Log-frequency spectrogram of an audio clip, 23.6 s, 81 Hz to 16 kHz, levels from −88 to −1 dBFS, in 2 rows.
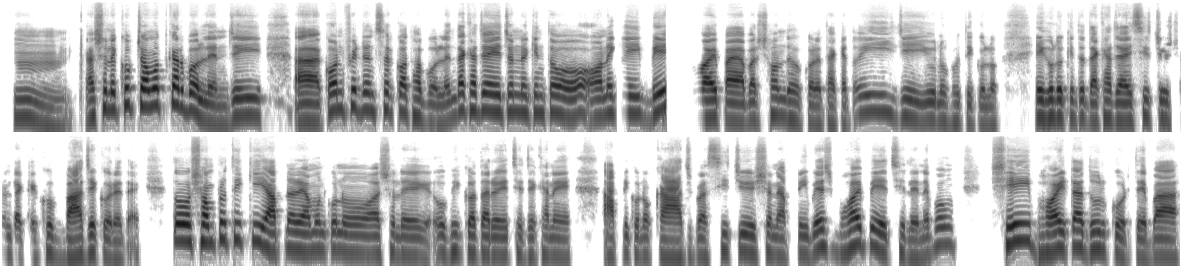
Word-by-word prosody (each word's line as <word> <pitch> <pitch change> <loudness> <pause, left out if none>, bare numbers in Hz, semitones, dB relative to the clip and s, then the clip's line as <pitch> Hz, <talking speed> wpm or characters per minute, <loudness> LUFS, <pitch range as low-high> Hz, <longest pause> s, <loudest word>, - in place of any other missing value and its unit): হুম, 155 -2 -4 0.5
আসলে 205 +7 +2
খুব 250 0 +3
চমৎকার 245 +2 +7
বললেন 135 -10 +3
যে - - 0
এই - - +1 0.5
আ - - +6 0.3
কনফিডেন্স 200 -1 +2
এর 195 - -9
কথা 175 -4 0
বললেন। 125 +1 -3
দেখা 195 0 +4
যায় 195 - +5
এজন্যই 185 0 -2
কিন্তু 180 0 -2 0.4
অনেকেই 175 +1 -1 0.2
বেশ 210 +4 +5 0.3
ভয় 150 0 +6
পায়, 135 -1 +6
আবার 140 +1 -2
সন্দেহ 155 -4 -2
করে 120 -1 -2
থাকে। 115 0 -5
তো - - -12
এই 190 0 -5 0.2
যে 160 - -2
এই 130 - -6
অনুভূতিগুলো 125 -3 -8 0.5
এগুলো 155 +1 +3
কিন্তু 150 0 -4
দেখা 145 +2 -1
যায় 135 -1 +3
সিচুয়েশনটাকে 140 -4 -7
খুব 145 - -2
বাজে 130 +4 +4
করে 115 -2 -2
দেয়। - - -9 0.3
তো - - +2 0.2
সম্প্রতি 230 +3 +3
কি 230 - -4 0.2
আপনার 165 +2 -2
এমন 160 +1 -4
কোন 165 -1 -2 0.4
আসলে 135 -1 -7 0.4
অভিজ্ঞতা 145 0 -2
রয়েছে 130 +1 -4
যেখানে 130 0 -6 0.5
আপনি 145 +3 -5
কোন 135 -1 -6 0.2
কাজ 120 -1 +3
বা 130 - -2
সিচুয়েশনে 145 -2 -4
আপনি 140 - -9
বেশ 175 +1 +1
ভয় 180 +6 +4
পেয়েছিলেন 145 -8 -1
এবং 195 +6 -4 0.6
সেই 215 +3 +5 0.2
ভয়টা 160 +4 +4
দূর 160 0 -1
করতে 125 -2 -4
বা 125 0 +5
150 Hz, 160 wpm, -22 LUFS, 135-180 Hz, 0.6 s, চমৎকার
